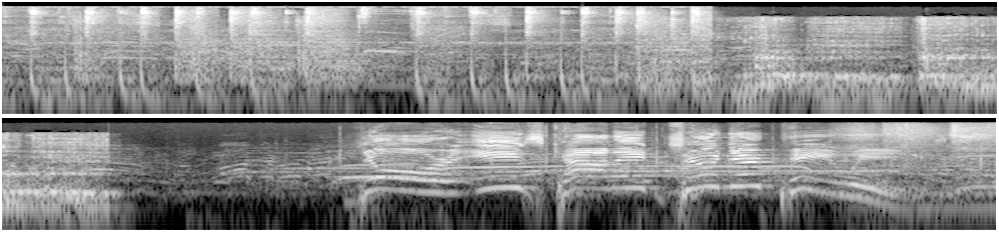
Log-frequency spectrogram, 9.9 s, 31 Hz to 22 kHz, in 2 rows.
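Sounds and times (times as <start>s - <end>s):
music beat: 0.0s - 3.6s
deep growling roar effect: 3.5s - 5.7s.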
